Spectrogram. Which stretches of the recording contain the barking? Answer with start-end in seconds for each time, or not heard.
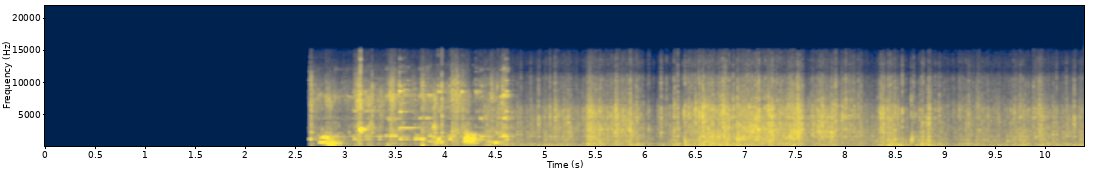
2.6-4.7.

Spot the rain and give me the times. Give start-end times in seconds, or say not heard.
4.3-10.3.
